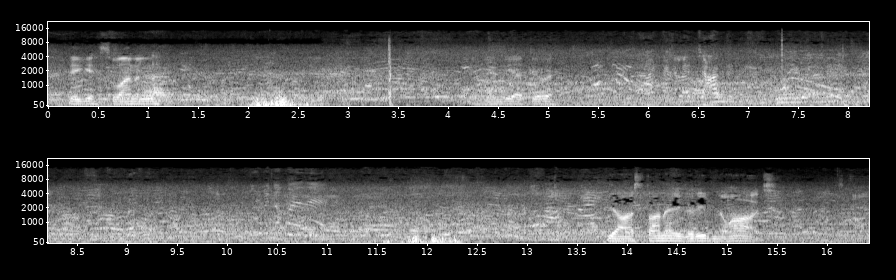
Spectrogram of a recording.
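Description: A crowd of people chatters and murmurs around.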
